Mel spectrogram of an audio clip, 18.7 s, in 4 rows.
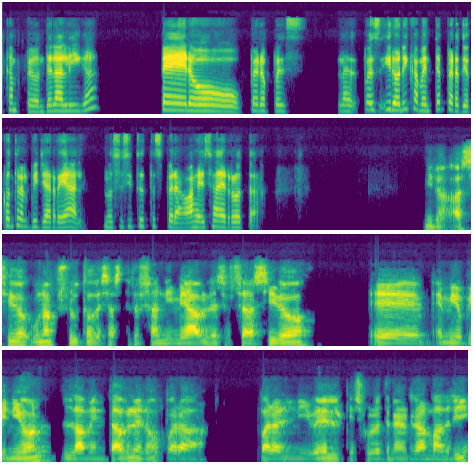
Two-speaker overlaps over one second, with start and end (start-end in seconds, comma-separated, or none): none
